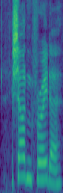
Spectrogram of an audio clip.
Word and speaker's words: Schadenfreude: So Schadenfreude, so four syllables. Usually in German.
